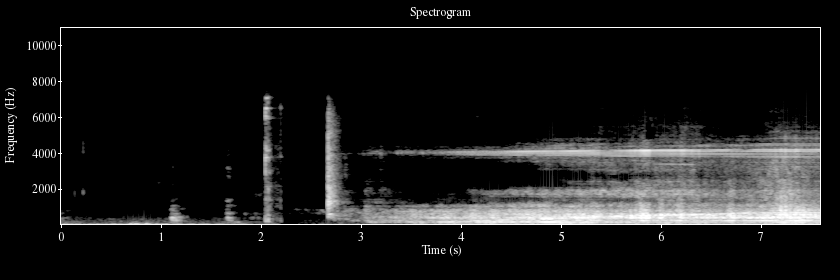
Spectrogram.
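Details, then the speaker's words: Colchester Student lathe after re-sleeving the pulley and refitting the motor. A few clicks, then it spins up with a rising whine over a low, steady rumble. The rumble comes from the clutch bearings, a long-standing problem, not the motor. Worn clutch bearing rumble. "Incidentally, that rumbly you hear there is nothing to do with the motor. It's the bearings on the clutch, and that's been a problem for some time."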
